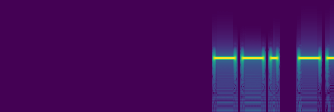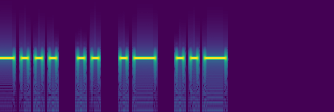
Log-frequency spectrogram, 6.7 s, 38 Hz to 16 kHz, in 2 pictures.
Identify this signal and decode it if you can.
Morse code, heard as a keyed tone, about 17 wpm, 700 Hz. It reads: G7IAU
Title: DXCC-100 Call Signs - 5 Characters - 17wpm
